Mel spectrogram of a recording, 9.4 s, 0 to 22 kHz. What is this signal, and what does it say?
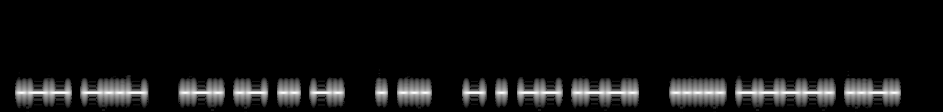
Morse code, heard as a keyed tone, about 22 wpm, 700 Hz. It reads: WX RAIN ES TEMP 59F
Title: Practice QSO - Exchange 2 - Info - 22wpm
